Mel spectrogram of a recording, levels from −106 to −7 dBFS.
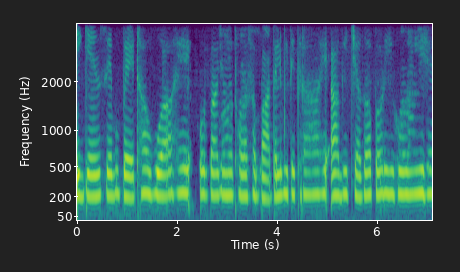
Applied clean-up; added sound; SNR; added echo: neural mask model Resemble Enhance denoiser.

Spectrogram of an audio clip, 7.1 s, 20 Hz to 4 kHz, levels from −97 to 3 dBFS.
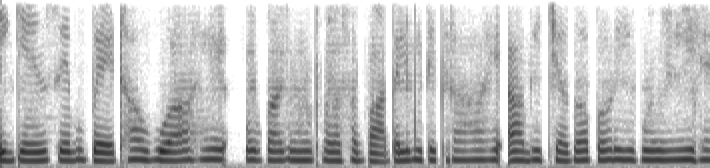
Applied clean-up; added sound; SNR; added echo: neural diffusion model UNIVERSE++.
